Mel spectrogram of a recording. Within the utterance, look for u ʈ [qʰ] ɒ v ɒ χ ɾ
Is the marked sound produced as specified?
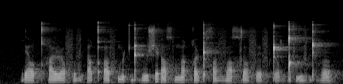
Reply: no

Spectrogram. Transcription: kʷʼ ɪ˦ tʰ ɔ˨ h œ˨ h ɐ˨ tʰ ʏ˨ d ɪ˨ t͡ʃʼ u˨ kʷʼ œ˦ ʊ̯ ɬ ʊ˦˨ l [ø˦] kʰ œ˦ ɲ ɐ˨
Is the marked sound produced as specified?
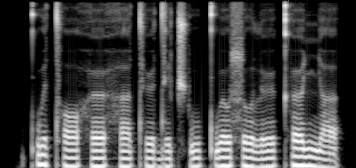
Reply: yes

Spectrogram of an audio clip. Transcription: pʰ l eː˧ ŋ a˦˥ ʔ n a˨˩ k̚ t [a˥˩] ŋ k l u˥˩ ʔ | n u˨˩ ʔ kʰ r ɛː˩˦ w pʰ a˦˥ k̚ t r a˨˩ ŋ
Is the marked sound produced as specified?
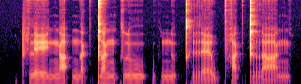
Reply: yes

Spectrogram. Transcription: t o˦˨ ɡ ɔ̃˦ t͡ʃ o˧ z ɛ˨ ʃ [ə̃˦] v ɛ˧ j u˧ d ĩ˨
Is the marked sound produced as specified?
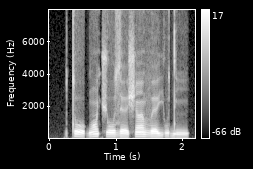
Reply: no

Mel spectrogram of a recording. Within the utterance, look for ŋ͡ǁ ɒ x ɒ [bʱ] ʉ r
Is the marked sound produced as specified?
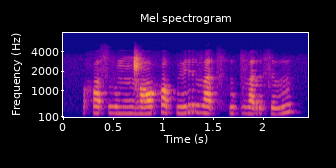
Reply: no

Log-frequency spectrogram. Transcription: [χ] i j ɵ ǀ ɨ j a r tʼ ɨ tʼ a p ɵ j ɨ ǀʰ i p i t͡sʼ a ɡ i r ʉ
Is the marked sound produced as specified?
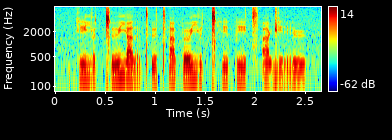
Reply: no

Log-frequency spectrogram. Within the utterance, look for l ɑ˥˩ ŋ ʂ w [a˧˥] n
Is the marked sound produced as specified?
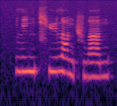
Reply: no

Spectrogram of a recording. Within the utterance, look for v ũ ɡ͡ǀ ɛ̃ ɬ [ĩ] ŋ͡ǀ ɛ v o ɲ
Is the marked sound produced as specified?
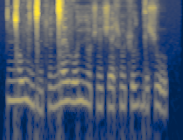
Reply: no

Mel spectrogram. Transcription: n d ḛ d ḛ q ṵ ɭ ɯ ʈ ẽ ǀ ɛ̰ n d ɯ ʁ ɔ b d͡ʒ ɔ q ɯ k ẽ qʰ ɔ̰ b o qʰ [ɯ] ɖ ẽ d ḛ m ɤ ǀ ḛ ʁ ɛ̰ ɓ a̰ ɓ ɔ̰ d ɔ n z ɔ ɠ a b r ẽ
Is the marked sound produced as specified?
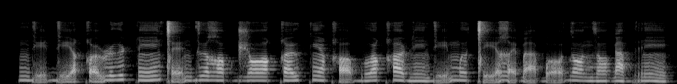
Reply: no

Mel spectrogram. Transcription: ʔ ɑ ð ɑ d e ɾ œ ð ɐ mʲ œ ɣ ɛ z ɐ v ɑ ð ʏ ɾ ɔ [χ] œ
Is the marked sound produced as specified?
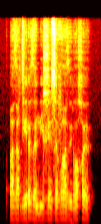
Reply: yes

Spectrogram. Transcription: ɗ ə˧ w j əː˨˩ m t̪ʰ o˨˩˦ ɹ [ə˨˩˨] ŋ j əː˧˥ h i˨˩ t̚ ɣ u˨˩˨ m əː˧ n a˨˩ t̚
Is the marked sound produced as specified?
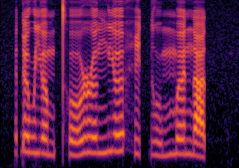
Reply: no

